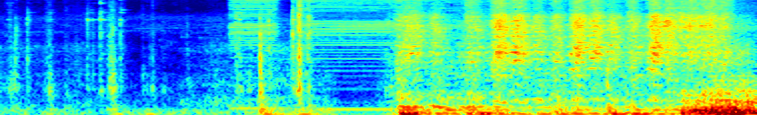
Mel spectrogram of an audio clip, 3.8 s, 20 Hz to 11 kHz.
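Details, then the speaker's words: 1976 Chevy C30 one-ton, 454 V8, cold start after sitting a week: needed several gas pumps, then a short crank before the big V8 catches and builds into a steady, deep, slightly lumpy run. A normal start. "and i dare say the only real reason it needed to be pumped more than just the one time is because it's literally been sitting here for a week without being started"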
